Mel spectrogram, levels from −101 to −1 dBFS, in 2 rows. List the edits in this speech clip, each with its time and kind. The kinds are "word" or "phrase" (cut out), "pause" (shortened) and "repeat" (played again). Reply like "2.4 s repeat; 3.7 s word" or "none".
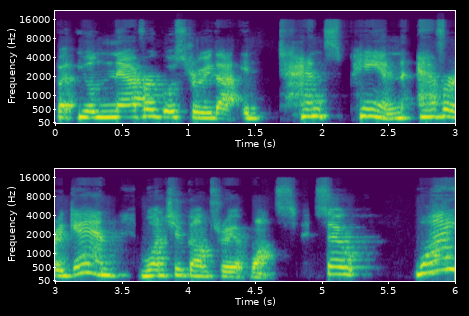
3.6 s pause; 4.9 s pause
